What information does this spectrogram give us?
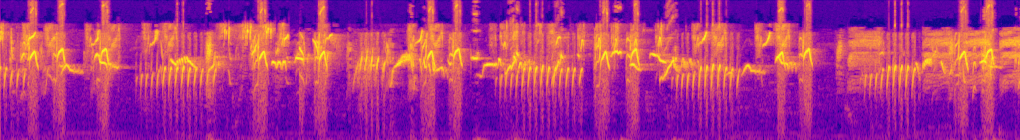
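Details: Small birds in a lure recording: dense, rapid high chirps and twittering with many short clicks, plus a buzzy trill near the start of each burst, with constant overlapping notes and brief pauses.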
